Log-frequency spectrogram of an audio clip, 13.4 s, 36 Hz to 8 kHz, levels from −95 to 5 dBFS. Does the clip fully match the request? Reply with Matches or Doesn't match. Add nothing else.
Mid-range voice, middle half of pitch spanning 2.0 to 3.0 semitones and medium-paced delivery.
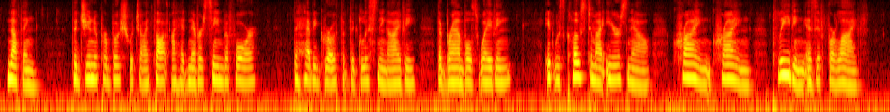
Matches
